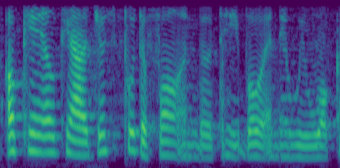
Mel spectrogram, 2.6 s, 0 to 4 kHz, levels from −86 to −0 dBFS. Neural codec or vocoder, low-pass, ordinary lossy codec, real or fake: codec, 16 kHz, 16 kbps, FreqCodec, larger model; 3.6 kHz; none; fake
